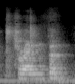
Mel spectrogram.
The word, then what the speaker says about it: strengthen: 그래서 발음이 strengthen. 이거 번데기 발음이라고 해서 해야 돼. 뜬, 뜬.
